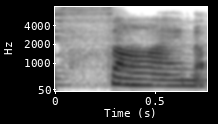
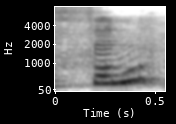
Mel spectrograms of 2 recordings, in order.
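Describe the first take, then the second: First: The vowel is long, like in fine. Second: The vowel is short, like in pin. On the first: The speaker calls it right. "we still say sine of theta" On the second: The speaker calls it wrong. "you'll be tempted to say sin"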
